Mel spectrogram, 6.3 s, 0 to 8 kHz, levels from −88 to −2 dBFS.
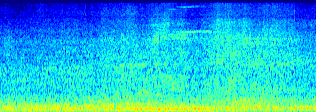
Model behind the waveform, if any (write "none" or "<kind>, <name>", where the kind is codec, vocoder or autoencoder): none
